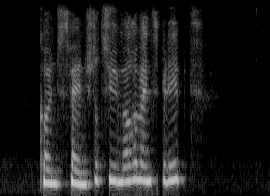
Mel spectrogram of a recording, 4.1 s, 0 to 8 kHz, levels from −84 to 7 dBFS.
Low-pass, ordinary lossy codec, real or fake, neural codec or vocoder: 7.2 kHz; Opus, 16 kbps; real; none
